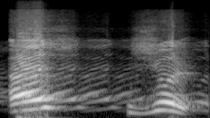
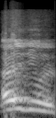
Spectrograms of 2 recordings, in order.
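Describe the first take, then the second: First: The y sound is doubled and held. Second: The y sound is short and single. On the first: The speaker calls it right. "फिर मुशद्दद हर्फ आ गया" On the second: The speaker calls it wrong. "अयुल नहीं करना"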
